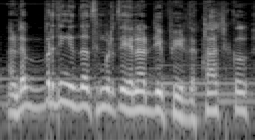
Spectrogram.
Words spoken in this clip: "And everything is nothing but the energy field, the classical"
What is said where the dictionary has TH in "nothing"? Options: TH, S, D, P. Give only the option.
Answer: S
